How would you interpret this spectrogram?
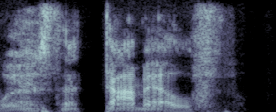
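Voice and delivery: low mutter, grumbling under breath. As the party walks in, a narrator voices a character: muttering under his breath. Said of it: "you can hear him under his breath".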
